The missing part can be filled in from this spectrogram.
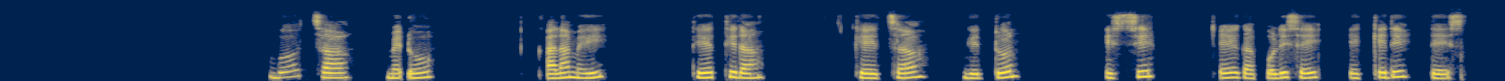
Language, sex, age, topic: Gamo, female, 18-24, government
